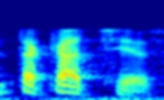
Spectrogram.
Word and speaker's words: Tkachev: Los rusos lo pronuncian Tkachev.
